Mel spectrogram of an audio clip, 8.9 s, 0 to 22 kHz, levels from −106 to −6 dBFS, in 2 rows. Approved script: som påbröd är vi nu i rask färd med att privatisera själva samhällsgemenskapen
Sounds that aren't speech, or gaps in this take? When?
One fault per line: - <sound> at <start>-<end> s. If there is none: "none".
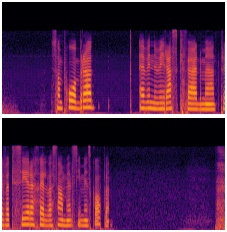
none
